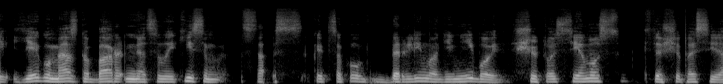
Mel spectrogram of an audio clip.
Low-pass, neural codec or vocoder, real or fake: 14.4 kHz; codec, 44.1 kHz, 2.6 kbps, DAC; fake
